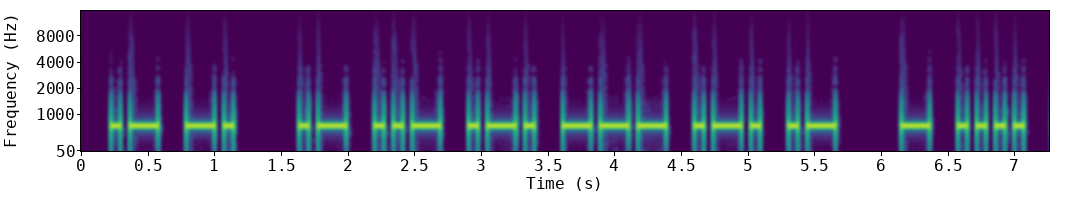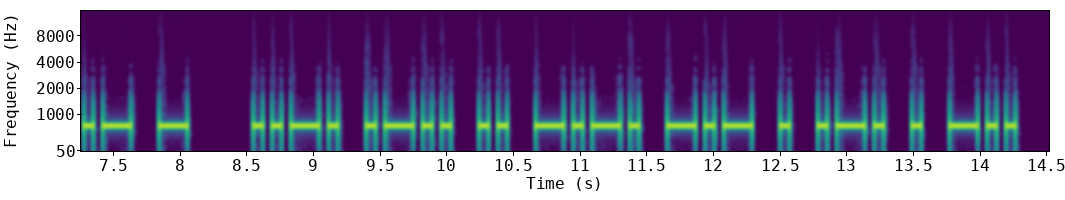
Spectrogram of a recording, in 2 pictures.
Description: Morse code, heard as a keyed tone, about 17 wpm, 700 Hz. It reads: AN AURORA THAT FLICKERED
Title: A Sound Of Thunder 17wpm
